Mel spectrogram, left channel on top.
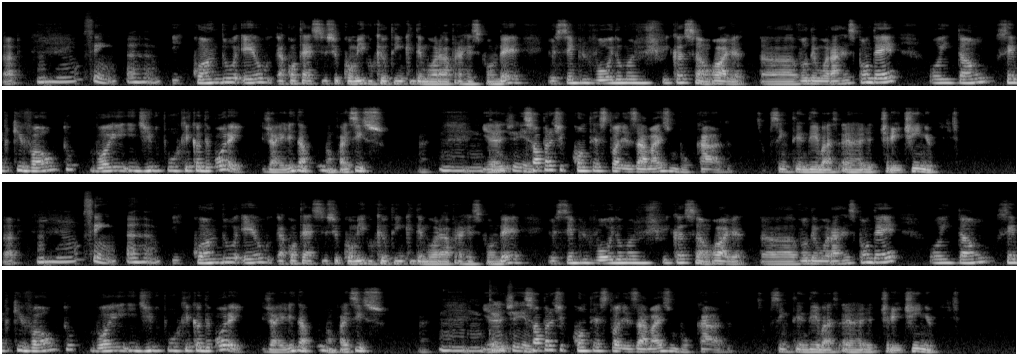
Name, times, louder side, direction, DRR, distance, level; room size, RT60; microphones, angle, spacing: voice 1, 0.3-1.6 13.3-13.5 14.5-15.5, right 1 dB, 35° right, 0.8 m, -26 dB
voice 2, 1.9-14.0 14.3-14.4 15.0-17.5 17.8-19.7, left 1 dB, 30° left, 0.8 m, -23 dB
3.2 x 2.7 x 4.0 m
head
